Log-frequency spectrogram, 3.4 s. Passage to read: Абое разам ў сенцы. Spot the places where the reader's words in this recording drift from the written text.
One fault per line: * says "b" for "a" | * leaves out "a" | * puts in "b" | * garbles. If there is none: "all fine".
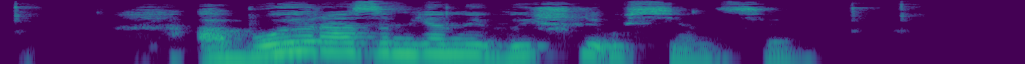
* puts in "яны выйшлі"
